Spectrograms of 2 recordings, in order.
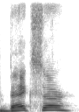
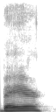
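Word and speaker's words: Bexar: Is that the Beexer? Is the It's pronounced Bayer.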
